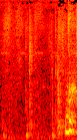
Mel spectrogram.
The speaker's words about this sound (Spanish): Ella camina hacia él.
